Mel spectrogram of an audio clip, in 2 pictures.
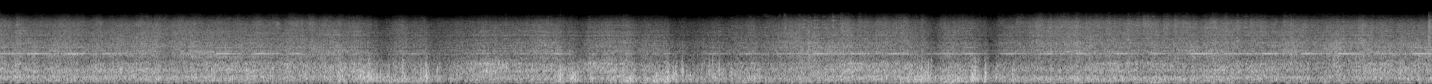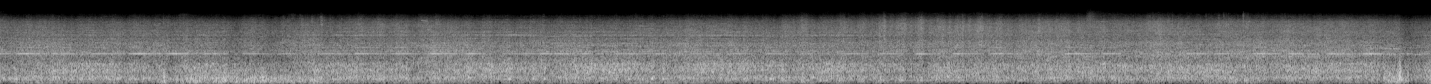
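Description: Mixed freight cars (covered hoppers, tank cars, boxcars and autoracks) rolling past at a level crossing, a continuous roar of steel wheels on rail. A thin high tone rings over it throughout.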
